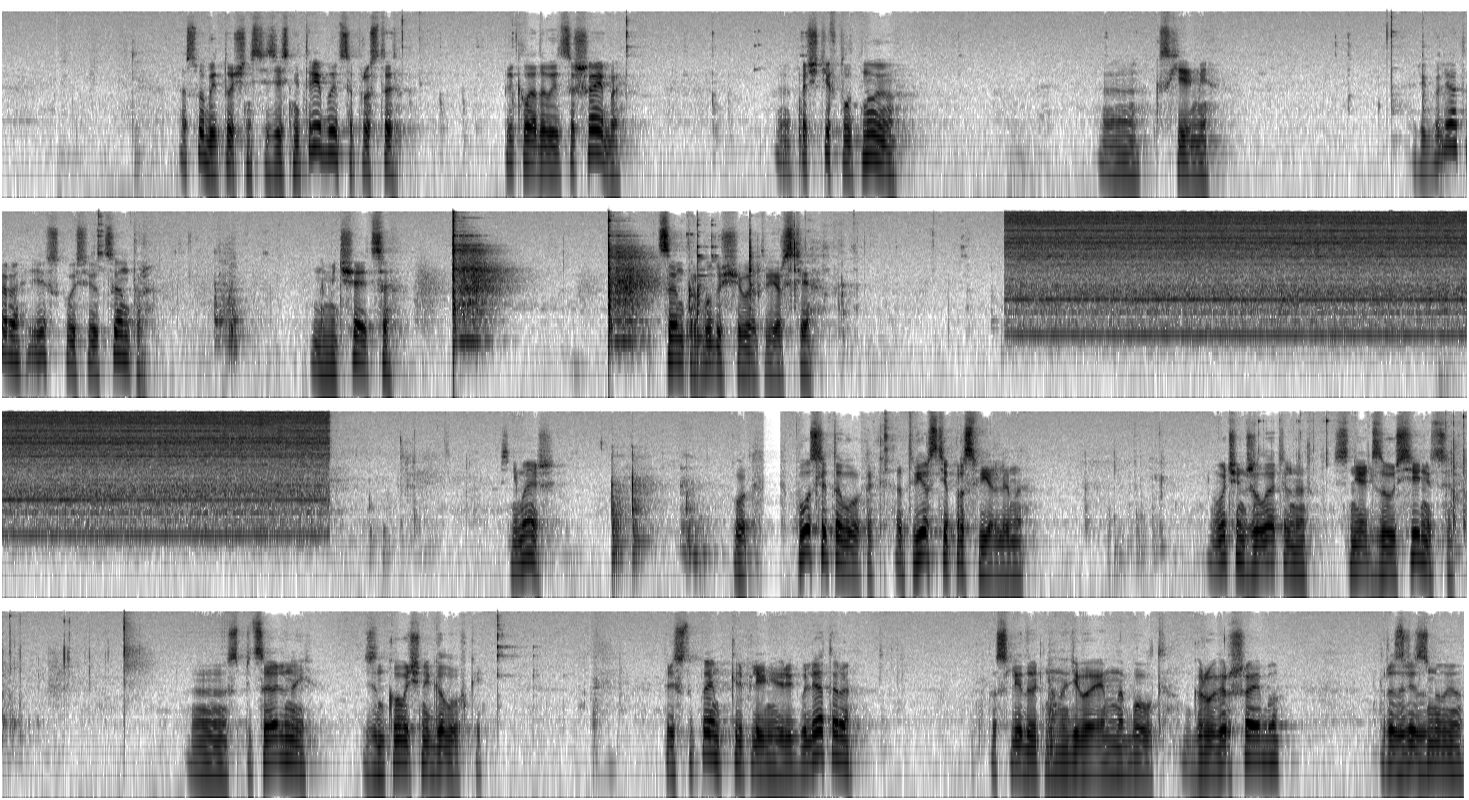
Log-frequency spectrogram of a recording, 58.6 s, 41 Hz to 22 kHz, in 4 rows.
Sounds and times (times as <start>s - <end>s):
Speech: 1.8s - 4.1s, 5.0s - 6.3s, 7.7s - 9.2s, 10.4s - 12.3s, 14.1s - 16.2s, 17.7s - 18.7s, 21.2s - 23.0s, 34.3s - 34.9s, 36.1s - 39.7s, 41.4s - 44.0s, 45.8s - 48.9s, 50.6s - 52.6s, 53.8s - 56.9s, 57.7s - 58.5s.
